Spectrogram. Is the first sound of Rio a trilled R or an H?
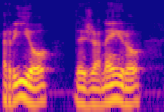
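trilled R. Rio begins with a trilled, rolled R sound. "she didn't say Rio de Janeiro"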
